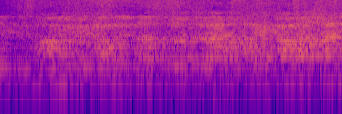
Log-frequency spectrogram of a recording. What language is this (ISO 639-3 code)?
heb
